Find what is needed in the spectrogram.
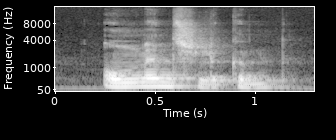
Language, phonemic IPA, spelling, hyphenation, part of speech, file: Dutch, /ɔntˈmɛn.sə.lə.kə(n)/, ontmenselijken, ont‧men‧se‧lijk‧en, verb, Nl-ontmenselijken.ogg
- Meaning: to dehumanize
